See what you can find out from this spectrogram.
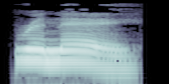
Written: renee

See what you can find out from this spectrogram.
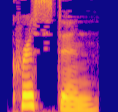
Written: kristen

